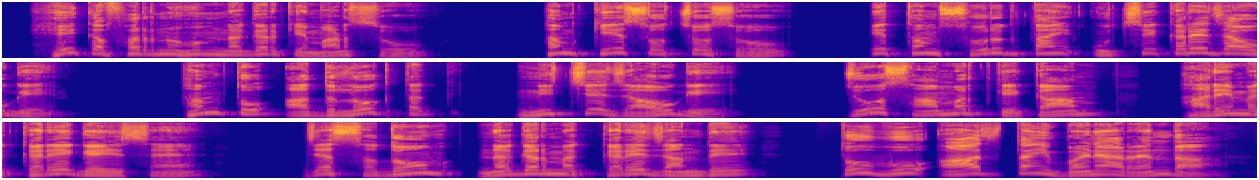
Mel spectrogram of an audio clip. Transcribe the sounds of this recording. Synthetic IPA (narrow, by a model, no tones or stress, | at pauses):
hekɐpʰəɾnoɦʊmnɐɡəɾkemaːɽ̃əso | t̪ʰɐmkesoːtːt͡ʃoso | ket̪ʰɐmsʊɾɡt̪ãːɦĩʊtːʃʰekɐɾed͡ʒaːoɡḛ | t̪ʰɐmt̪oɐd̪loːkt̪ɐk | nɪʃed͡ʒaːoɡḛ | d͡ʒosaːməɾt̪ʰkekaːm | t̪ʰaːɾem̤ɛ̃kɐɾeɡɐesɛ̃ | d͡ʒɛːsɐd̪oːmnɐɡəɾm̤ɛ̃kɐɾed͡ʒãːnd̪e | t̪oʋoʔaːd͡ʒt̪ãːɦĩbɐɽ̃jaɾɛ̃ːnd̪a̰ː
